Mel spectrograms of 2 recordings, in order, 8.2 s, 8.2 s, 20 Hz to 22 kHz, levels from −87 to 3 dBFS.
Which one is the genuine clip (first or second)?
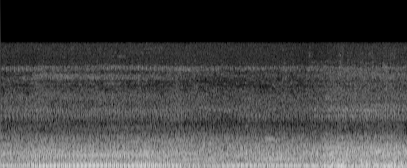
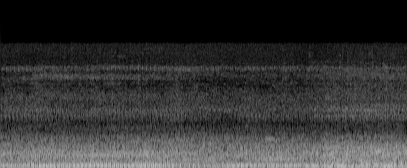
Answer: first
